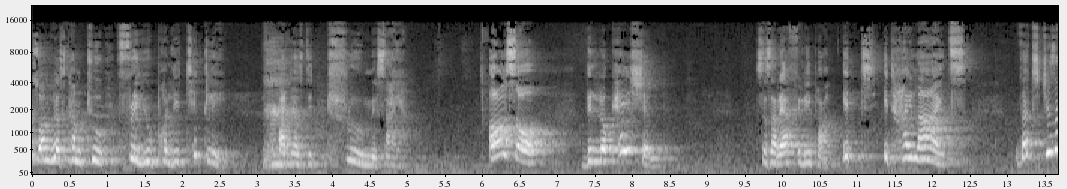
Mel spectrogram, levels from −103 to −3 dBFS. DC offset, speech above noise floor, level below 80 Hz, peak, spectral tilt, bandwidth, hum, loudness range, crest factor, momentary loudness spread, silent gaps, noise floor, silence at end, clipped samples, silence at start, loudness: under 0.1%; 32 dB; -54 dBFS; 0 dBFS; -3.5 dB/octave; 15.5 kHz; none; 6 LU; 20 dB; 17 LU; none; -50 dBFS; 0 s; under 0.1%; 0 s; -19 LUFS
